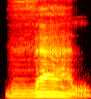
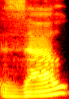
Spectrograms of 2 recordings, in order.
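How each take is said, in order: First: The first consonant is heavy and pressed. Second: The first consonant sounds like a plain z. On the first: The speaker calls it right. "Place pressure, so it's gonna zal zal" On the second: The speaker calls it wrong. "and not zal, not za, like a z sound"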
